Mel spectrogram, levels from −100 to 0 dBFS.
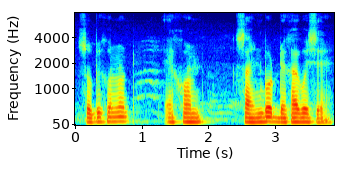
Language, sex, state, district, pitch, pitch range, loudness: Assamese, male, Assam, Kamrup Metropolitan, 115 Hz, 110-125 Hz, -18 LUFS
